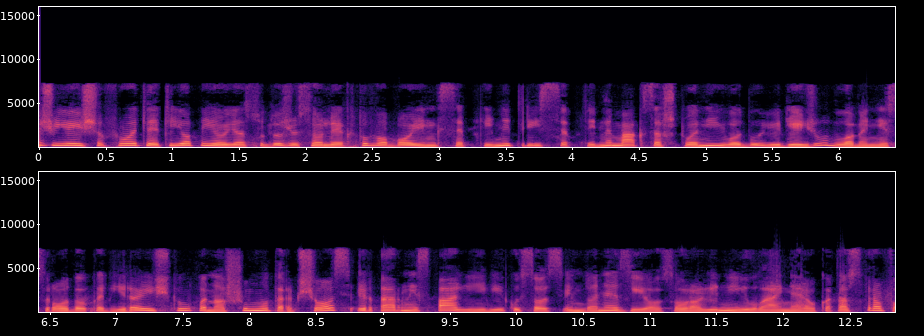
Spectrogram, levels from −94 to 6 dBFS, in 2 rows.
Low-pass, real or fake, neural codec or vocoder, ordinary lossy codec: 7.2 kHz; fake; codec, 16 kHz, 1 kbps, FreqCodec, larger model; AAC, 48 kbps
